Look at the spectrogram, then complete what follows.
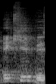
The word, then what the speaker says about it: equipe: Equipe se escreve com a letra E na última sílaba, né? Equipe, de fato. Mas nós dizemos equipe. Equipe, por quê? Porque a letra E é a última letra e ela sofre um processo de redução vocal.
